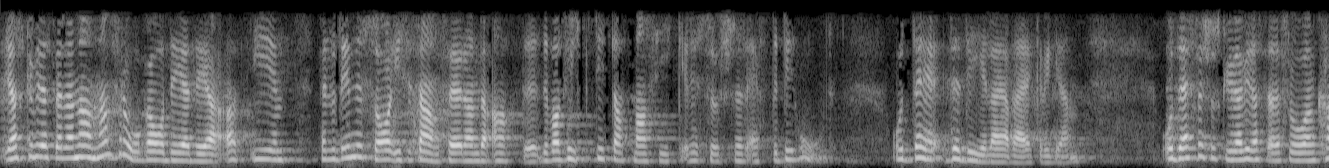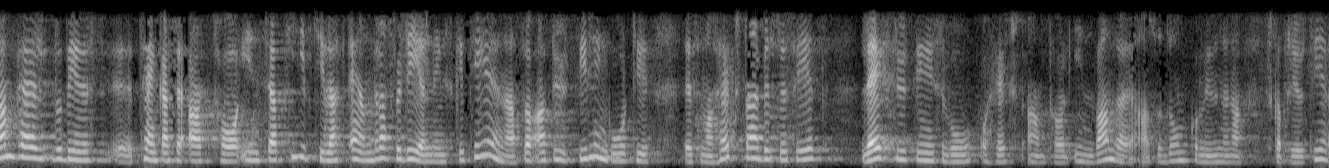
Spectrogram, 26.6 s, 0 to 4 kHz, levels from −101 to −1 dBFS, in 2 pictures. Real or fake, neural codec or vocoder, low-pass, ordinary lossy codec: fake; codec, 44.1 kHz, 7.8 kbps, DAC; 3.6 kHz; AAC, 24 kbps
